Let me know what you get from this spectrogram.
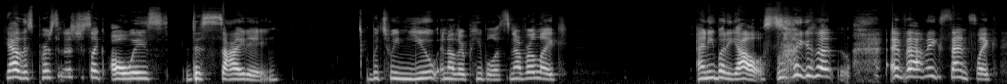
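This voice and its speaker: A woman's voice: sits high, normal speed. A woman giving a casual, chatty tarot reading, losing her voice a little, with frequent fillers and laughs. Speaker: tarot reader.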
